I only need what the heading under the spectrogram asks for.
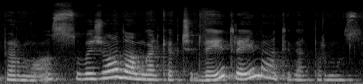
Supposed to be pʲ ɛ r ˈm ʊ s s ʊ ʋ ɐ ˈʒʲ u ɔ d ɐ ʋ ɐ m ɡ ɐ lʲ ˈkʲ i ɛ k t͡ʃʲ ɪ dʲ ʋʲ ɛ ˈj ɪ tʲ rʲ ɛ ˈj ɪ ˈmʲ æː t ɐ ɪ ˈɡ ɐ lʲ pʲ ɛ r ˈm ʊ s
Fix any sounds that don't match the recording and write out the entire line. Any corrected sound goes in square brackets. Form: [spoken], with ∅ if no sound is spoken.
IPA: pʲ ɛ r ˈm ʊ s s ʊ ʋ ɐ ˈʒʲ u ɔ d ɐ ʋ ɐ m ɡ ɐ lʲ ˈkʲ i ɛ k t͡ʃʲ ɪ dʲ ʋʲ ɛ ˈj ɪ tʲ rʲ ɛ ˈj ɪ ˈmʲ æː t ɐ ɪ ˈɡ ɐ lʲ pʲ ɛ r ˈm ʊ s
